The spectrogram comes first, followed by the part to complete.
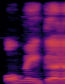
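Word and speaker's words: ω: delta theta sama dengan omega dikali T. Jadi yang seperti W ini dibacanya omega.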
